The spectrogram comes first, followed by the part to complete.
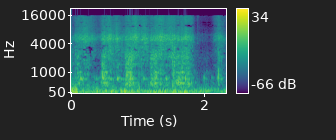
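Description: A dog's voice: several short calls.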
